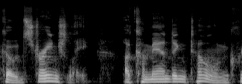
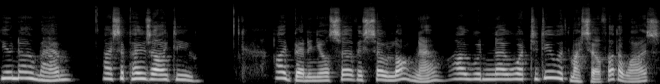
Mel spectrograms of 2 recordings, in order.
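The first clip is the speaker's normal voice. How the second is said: put-on very high-pitched, clipped, proper British accent; 13 semitones higher, 3 dB louder than usual. A narrator voices a mouse replying to a lady's offer, in a very high-pitched clipped British accent. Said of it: "very high-pitched, but the response came out in a similar clipped proper British accent".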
